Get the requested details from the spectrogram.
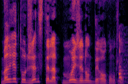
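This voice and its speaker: A man's voice: high-pitched, sing-song, fairly quick. A man hosting a reaction video, commenting casually and mockingly with bursts of laughter.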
